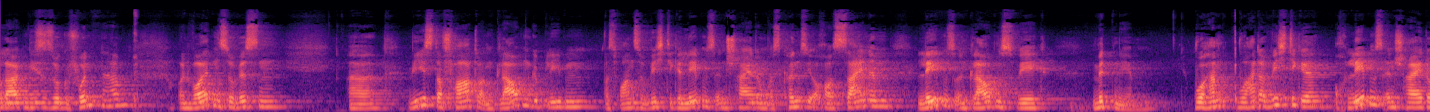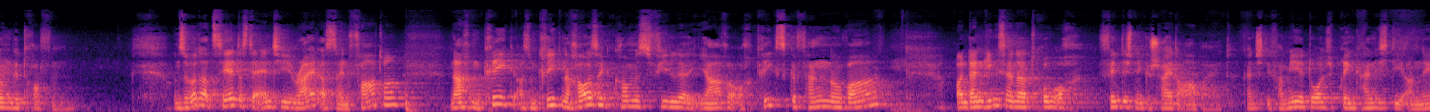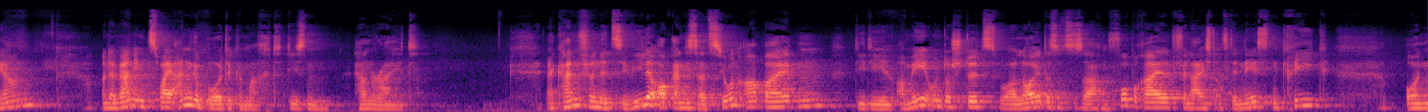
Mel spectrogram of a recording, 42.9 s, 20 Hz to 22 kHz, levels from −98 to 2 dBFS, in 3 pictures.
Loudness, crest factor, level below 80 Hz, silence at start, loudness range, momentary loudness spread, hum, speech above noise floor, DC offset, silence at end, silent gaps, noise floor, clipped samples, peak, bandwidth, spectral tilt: -25 LUFS; 22 dB; -64 dBFS; 0 s; 4 LU; 15 LU; none; 34 dB; under 0.1%; 0 s; none; -59 dBFS; under 0.1%; -4 dBFS; 16 kHz; -4.5 dB/octave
